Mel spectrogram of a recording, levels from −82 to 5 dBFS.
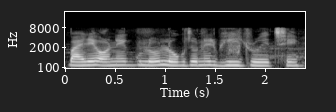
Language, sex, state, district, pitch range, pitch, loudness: Bengali, female, West Bengal, Alipurduar, 205-220 Hz, 210 Hz, -16 LUFS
